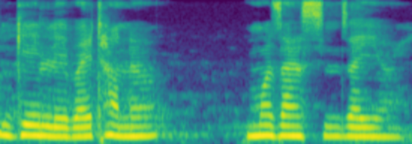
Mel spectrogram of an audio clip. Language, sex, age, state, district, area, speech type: Bodo, female, 18-30, Assam, Chirang, rural, spontaneous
